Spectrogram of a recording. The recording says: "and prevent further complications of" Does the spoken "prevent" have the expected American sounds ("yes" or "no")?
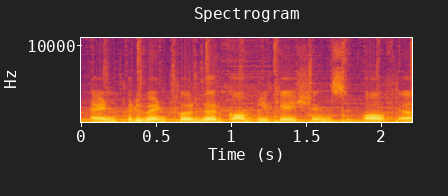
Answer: yes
